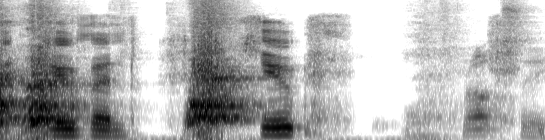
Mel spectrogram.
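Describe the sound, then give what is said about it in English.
A dog barks a few times in loud, short bursts, each with a rough onset and a tonal tail, followed by a fainter yip after a brief pause. “Dog.”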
